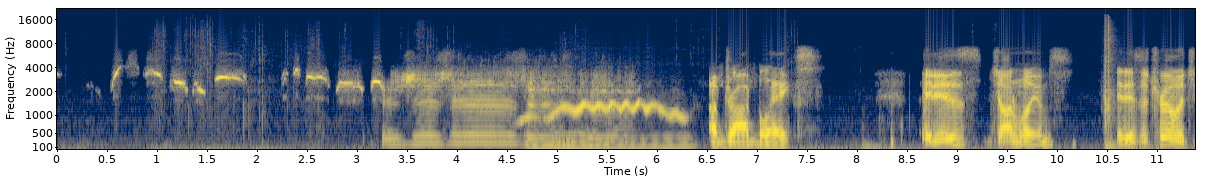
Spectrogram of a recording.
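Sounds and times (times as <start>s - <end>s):
person whistling a bright clear melody: 0.9s - 6.4s
buzzy hummed tone: 2.8s - 10.0s
speech: 3.3s - 7.6s, 8.7s - 11.3s.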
